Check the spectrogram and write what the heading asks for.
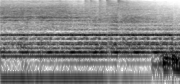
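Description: Instrumental jam-band music: a sustained chord held by guitar and keyboards, with a hiss-like wash above it. Bass and drums come back in right at the end.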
